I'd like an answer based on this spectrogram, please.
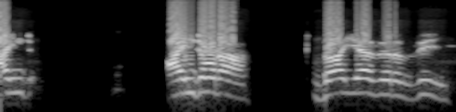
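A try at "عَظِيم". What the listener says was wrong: জটা একটু নরম হবে। আইন জবর আ, জ ইয়া জের জি, জ।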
